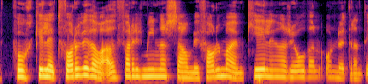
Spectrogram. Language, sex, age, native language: Icelandic, female, 40-49, Icelandic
